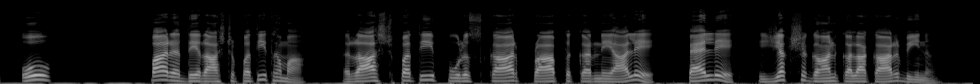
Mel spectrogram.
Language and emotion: Dogri, neutral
